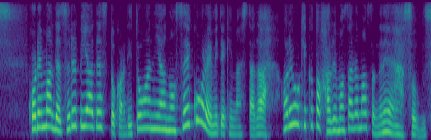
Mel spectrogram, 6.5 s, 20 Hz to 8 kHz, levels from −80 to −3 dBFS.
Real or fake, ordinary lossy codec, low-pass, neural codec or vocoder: fake; none; 7.2 kHz; codec, 16 kHz in and 24 kHz out, 0.9 kbps, LongCat-Audio-Codec, fine tuned four codebook decoder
